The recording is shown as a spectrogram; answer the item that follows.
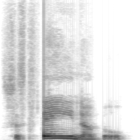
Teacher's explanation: Again, it's 4 syllables, sustainable. And where is the stress? In the second syllable, sustainable.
